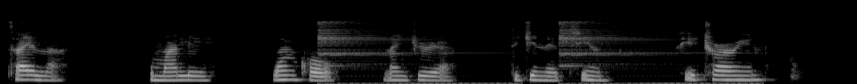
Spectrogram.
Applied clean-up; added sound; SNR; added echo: none; Gong; 12 dB; none.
